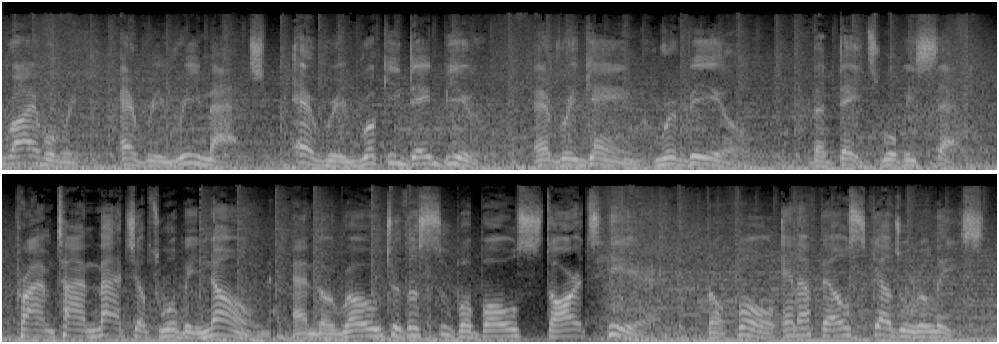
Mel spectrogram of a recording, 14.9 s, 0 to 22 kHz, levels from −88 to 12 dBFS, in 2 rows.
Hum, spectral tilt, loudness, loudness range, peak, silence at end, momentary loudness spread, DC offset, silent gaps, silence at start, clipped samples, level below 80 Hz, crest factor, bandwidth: none; -4 dB/octave; -22 LUFS; 2 LU; -4 dBFS; 0 s; 7 LU; under 0.1%; none; 0 s; under 0.1%; -32 dBFS; 18 dB; 16.5 kHz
